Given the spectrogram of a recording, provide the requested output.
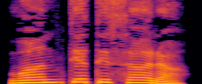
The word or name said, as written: ವಾಂತ್ಯತಿಸಾರ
